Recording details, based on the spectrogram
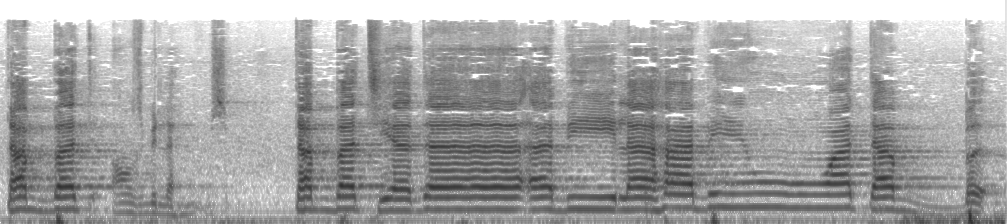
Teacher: Bila berada di akhir, kita wakaf berakhir dengan baris mati. Itu qalqalah akbar, lebih besar lagi.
